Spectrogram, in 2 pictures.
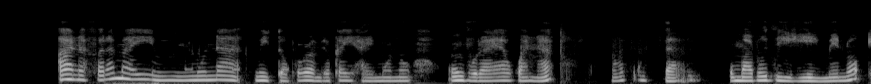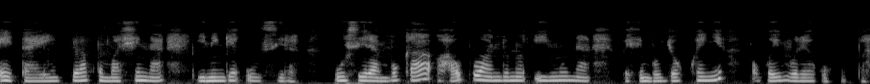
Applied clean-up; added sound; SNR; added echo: neural mask model DeepFilterNet 3.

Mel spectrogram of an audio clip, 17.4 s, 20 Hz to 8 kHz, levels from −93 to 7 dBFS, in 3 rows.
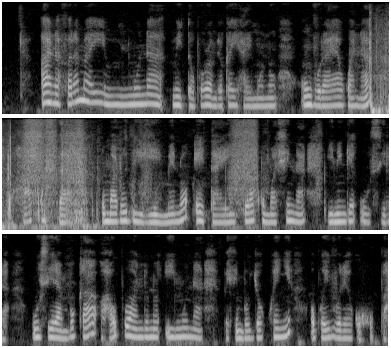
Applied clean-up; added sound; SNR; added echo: none; none; none; none.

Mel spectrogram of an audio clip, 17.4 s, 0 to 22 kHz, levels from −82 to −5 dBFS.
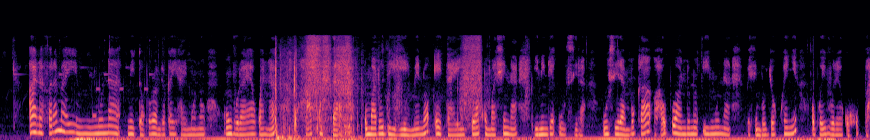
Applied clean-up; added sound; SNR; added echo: none; Engine starting / Car; 6 dB; none.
